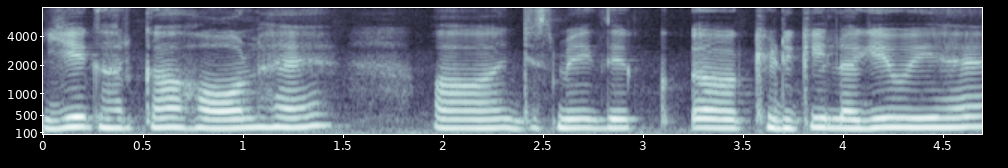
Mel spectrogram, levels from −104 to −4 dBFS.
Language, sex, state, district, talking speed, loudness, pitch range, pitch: Hindi, female, Bihar, Patna, 165 wpm, -14 LUFS, 205-220 Hz, 210 Hz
